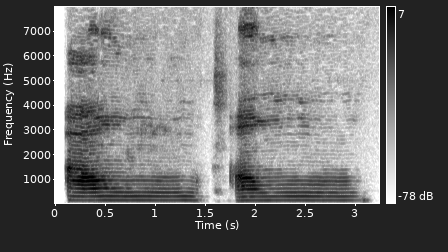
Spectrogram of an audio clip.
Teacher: The Om sound, O-M is how we say it, but it's spelled A-U-M. It starts at the back of the throat as if you're saying, ah, but then you roll it over the top of the palate to the behind the teeth, and with the mouth closed to get the M sound. Om, Om. So it becomes tighter and tighter.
